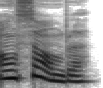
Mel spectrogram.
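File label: "ensemble", British English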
